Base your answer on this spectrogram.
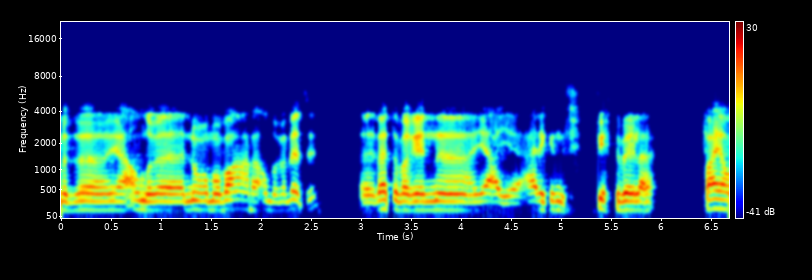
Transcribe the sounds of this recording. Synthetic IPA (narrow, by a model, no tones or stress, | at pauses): mɛtjaɑ̰ndərənɔrməʋaːdəɑ̰ndərəʋɛtə | ʋɛtəʋaːrɪnjajəɛjɣləkənfɪrtyeːlə | fɛjɑ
